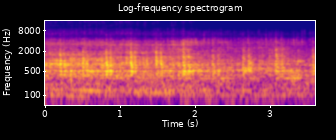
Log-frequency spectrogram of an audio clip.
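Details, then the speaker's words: Bajaj Platina 110 rear wheel turning with a dry rhythmic scraping about three times a second: drive chain rubbing on the plastic chain guard; owner suspects rear suspension setting and plans lowering it to lift the chain. "यहां पर हट रहा है जिसके कारण आवाज आ रही है"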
